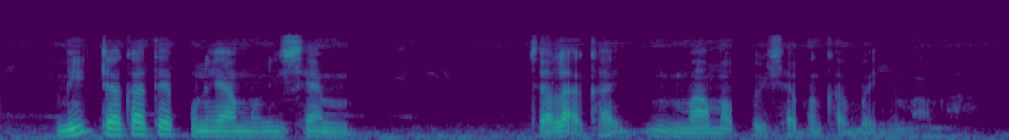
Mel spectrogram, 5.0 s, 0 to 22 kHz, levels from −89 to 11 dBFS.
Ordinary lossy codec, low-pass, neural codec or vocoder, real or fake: none; none; none; real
